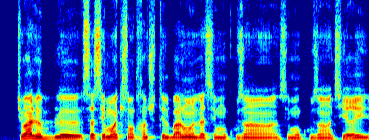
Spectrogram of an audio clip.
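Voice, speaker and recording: A man's medium-pitched voice. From France. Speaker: comedian. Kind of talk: casual chat. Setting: live stream. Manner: halting.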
